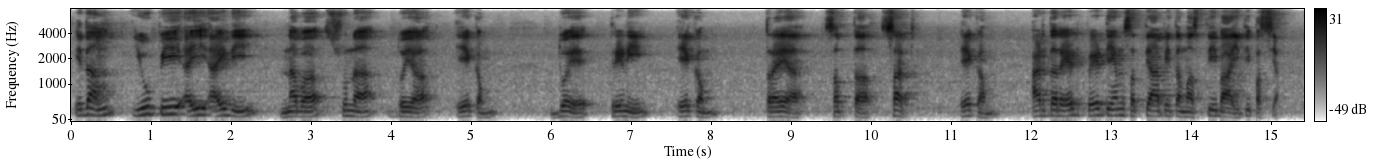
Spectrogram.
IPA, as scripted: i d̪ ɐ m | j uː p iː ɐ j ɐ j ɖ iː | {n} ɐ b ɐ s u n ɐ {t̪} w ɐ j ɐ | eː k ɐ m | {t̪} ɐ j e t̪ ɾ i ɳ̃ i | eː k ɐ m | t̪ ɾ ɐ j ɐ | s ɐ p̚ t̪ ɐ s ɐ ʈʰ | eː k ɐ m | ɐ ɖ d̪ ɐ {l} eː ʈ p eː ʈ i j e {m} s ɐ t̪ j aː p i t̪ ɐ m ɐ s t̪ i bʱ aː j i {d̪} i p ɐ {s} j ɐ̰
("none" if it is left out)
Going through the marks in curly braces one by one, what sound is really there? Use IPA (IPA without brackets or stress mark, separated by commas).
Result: n, d̪, d̪, ɾ, m, t̪, s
